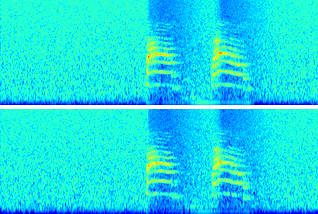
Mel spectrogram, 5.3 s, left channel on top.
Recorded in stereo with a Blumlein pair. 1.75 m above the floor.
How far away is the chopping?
I don't hear chopping.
